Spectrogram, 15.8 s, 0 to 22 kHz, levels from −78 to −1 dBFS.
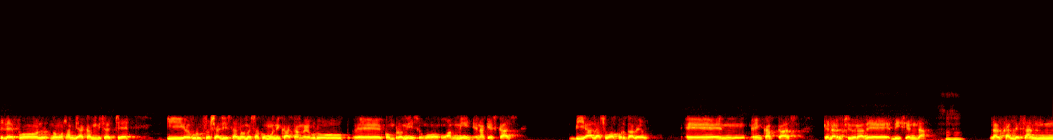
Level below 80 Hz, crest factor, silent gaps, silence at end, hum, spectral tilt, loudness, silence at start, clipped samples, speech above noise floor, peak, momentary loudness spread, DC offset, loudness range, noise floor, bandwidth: -58 dBFS; 14 dB; none; 0 s; none; -7.5 dB/octave; -24 LUFS; 0 s; under 0.1%; 45 dB; -10 dBFS; 7 LU; under 0.1%; 2 LU; -68 dBFS; 4.1 kHz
